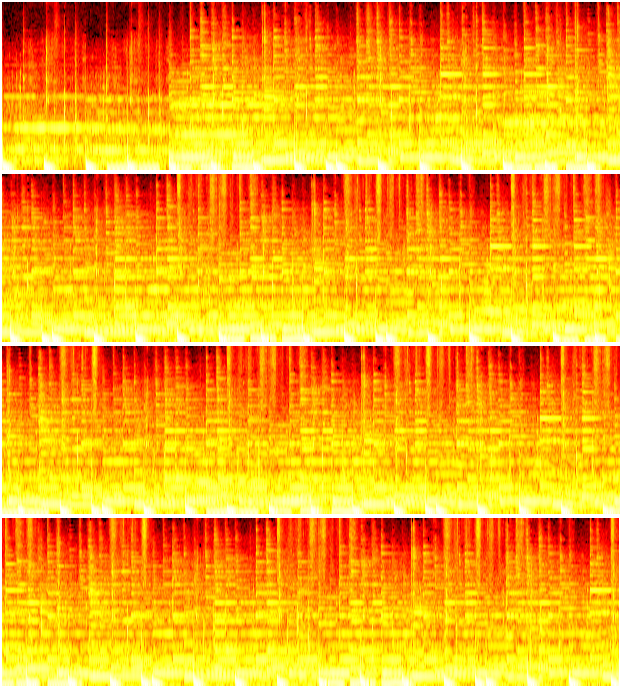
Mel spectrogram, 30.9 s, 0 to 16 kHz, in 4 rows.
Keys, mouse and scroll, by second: 4.6 alt+click, 6.4 alt+click, 7.1 click, 8.5 alt+click, 9.2 click, 11.4-12.4 drag, 14.3 z, 15.4-16.6 drag, 18.2-19.6 drag, 18.6 ctrl+z, 20.1 click, 21.3 click, 22.3 click, 23.3 click.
